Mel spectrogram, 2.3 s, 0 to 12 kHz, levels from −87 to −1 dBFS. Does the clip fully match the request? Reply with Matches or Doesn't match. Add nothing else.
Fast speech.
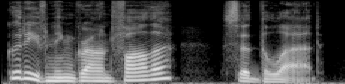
Doesn't match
